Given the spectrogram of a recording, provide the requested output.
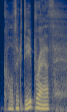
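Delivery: ordinary delivery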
